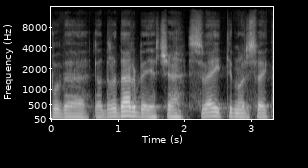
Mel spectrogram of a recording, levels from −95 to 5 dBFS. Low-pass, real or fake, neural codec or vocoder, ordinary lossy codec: 14.4 kHz; fake; codec, 44.1 kHz, 7.8 kbps, DAC; MP3, 96 kbps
